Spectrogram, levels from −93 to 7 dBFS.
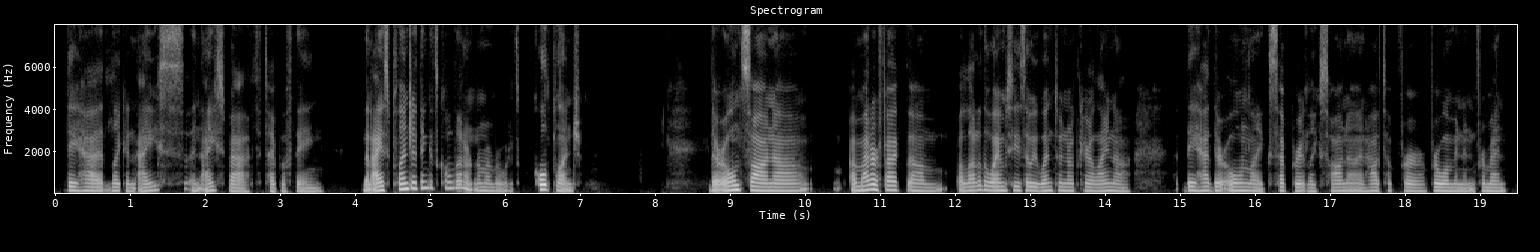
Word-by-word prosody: they 185 Hz, -1 st, +2 dB
had, 175 Hz, 0 st, -1 dB
like, 175 Hz, -4 st, -3 dB
an 160 Hz, -, -2 dB
ice 185 Hz, +11 st, -4 dB
an -, -, -4 dB
ice 190 Hz, +3 st, -2 dB
bath 155 Hz, -3 st, -3 dB
type 160 Hz, -2 st, -4 dB
of 155 Hz, -2 st, -7 dB
thing. 150 Hz, +2 st, -5 dB, 0.5 s
An -, -, +3 dB
ice 195 Hz, 0 st, +5 dB
plunge, 255 Hz, +2 st, +5 dB
I -, -, +8 dB
think 300 Hz, +2 st, -1 dB
it's 290 Hz, -, -7 dB
called, 290 Hz, 0 st, -4 dB
I -, -, +1 dB
don't 245 Hz, -4 st, 0 dB
remember 165 Hz, -1 st, -3 dB
what -, -, -8 dB
it's 165 Hz, -, -14 dB, 0.2 s
cold 230 Hz, -2 st, +9 dB
plunge. -, -, -1 dB, 1.7 s
Their -, -, +4 dB
own 215 Hz, +3 st, +7 dB
sauna. 175 Hz, 0 st, +2 dB, 0.5 s
A -, -, +1 dB
matter 200 Hz, +5 st, +5 dB
of 225 Hz, -, +3 dB
fact, 205 Hz, -2 st, 0 dB
um, 170 Hz, +3 st, -3 dB, 0.2 s
a -, -, -1 dB
lot 180 Hz, +2 st, 0 dB
of 210 Hz, -, -1 dB
the 205 Hz, -, 0 dB
YMCAs 185 Hz, 0 st, 0 dB
that 185 Hz, -, 0 dB
we 180 Hz, -1 st, +1 dB
went 175 Hz, +2 st, -1 dB
to -, -, -4 dB
in 175 Hz, -, -1 dB
North 170 Hz, 0 st, -3 dB
Carolina, 165 Hz, -2 st, -3 dB, 0.7 s
they 185 Hz, -1 st, +1 dB
had 180 Hz, 0 st, -2 dB
their 180 Hz, -, 0 dB
own, 175 Hz, 0 st, +1 dB
like, 80 Hz, -, -4 dB
separate, 165 Hz, -2 st, -2 dB
like, 155 Hz, -3 st, -6 dB
sauna 170 Hz, +1 st, -4 dB
and 155 Hz, -, -5 dB
hot 165 Hz, +1 st, -4 dB
tub 170 Hz, -, -10 dB
for 155 Hz, -2 st, -4 dB
for 175 Hz, -1 st, +2 dB
women 165 Hz, -1 st, +1 dB
and 160 Hz, -, -5 dB
for 170 Hz, -, -4 dB
men. 160 Hz, 0 st, -3 dB
175 Hz, 190 wpm, -23 LUFS, 165-185 Hz, 1.7 s, cold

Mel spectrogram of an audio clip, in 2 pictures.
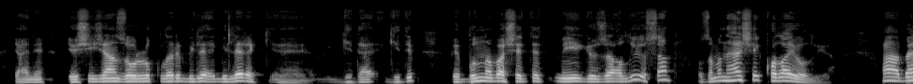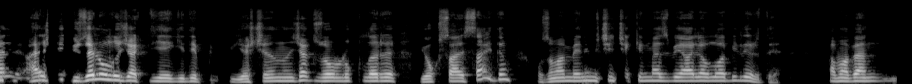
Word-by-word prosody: Yani, 115 Hz, +1 st, -3 dB, 0.2 s
yaşayacağın 130 Hz, +4 st, +2 dB
zorlukları 140 Hz, 0 st, +2 dB
bile 135 Hz, -2 st, +1 dB
bilerek, 140 Hz, 0 st, +2 dB
eee, 95 Hz, -4 st, -13 dB, 0.3 s
gider 115 Hz, +3 st, -6 dB
gidip 110 Hz, +9 st, -6 dB, 0.4 s
ve 115 Hz, -1 st, -4 dB
bununla 150 Hz, +2 st, +3 dB
baş 150 Hz, -1 st, +3 dB
et 140 Hz, 0 st, -1 dB
etmeyi 145 Hz, 0 st, +1 dB
göze 130 Hz, +1 st, +1 dB
alıyorsan 200 Hz, +8 st, -1 dB, 0.2 s
o 120 Hz, -, -13 dB
zaman 145 Hz, +8 st, -2 dB
her 195 Hz, +3 st, +3 dB
şey 205 Hz, +1 st, -2 dB
kolay 170 Hz, -5 st, +3 dB
oluyor. 85 Hz, -8 st, -4 dB, 0.5 s
Ha, 170 Hz, -1 st, +3 dB
ben 180 Hz, +2 st, +5 dB, 0.3 s
her 175 Hz, -, +3 dB
şey 210 Hz, +5 st, -4 dB
güzel 200 Hz, +8 st, +6 dB
olacak 200 Hz, -8 st, +4 dB
diye 150 Hz, -1 st, 0 dB
gidip 140 Hz, +6 st, -4 dB, 0.2 s
yaşanacak 160 Hz, +9 st, -2 dB
zorlukları 160 Hz, 0 st, +1 dB, 0.2 s
yok 125 Hz, +1 st, -3 dB
saysaydım 215 Hz, -, -1 dB, 0.2 s
o 115 Hz, -, -14 dB
zaman 155 Hz, +7 st, -1 dB
benim 170 Hz, +2 st, -1 dB
için 175 Hz, +2 st, -6 dB
çekilmez 170 Hz, -1 st, -5 dB
bir 170 Hz, 0 st, 0 dB
hâl 170 Hz, 0 st, +2 dB
olabilirdi. 170 Hz, -, -2 dB, 0.5 s
Ama 155 Hz, 0 st, 0 dB
ben 155 Hz, -, -1 dB
150 Hz, 140 wpm, -22 LUFS, 130-170 Hz, 0.5 s, güzel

